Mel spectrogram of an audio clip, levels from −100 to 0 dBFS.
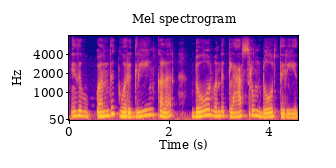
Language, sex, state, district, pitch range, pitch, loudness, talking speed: Tamil, male, Tamil Nadu, Namakkal, 140-170 Hz, 150 Hz, -16 LUFS, 145 wpm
